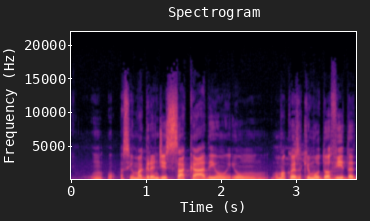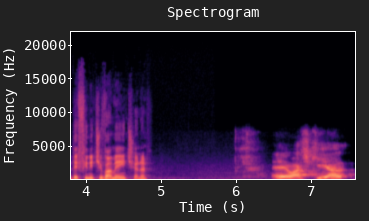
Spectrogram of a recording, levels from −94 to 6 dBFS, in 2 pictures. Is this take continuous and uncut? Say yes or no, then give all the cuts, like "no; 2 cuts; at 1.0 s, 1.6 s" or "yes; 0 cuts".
no; 2 cuts; at 2.1 s, 3.5 s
